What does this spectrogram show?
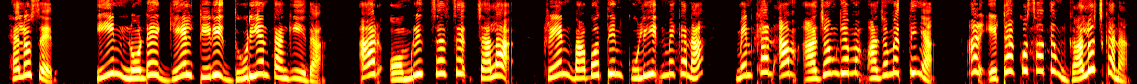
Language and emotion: Santali, angry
